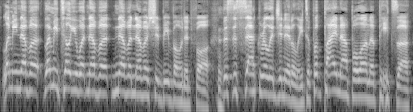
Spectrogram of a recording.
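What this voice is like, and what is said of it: Stereotypical New York accent. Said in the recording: “I just read them in, like, the most stereotypical New York accent.”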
